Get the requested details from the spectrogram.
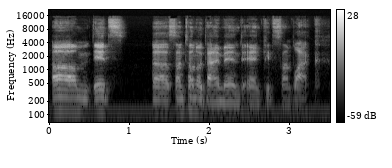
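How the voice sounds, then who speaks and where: Deep-voiced easygoing man chatting. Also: moderate pace, fairly bright tone. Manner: easygoing, rambling with many fillers. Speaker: podcast host. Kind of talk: casual chat.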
